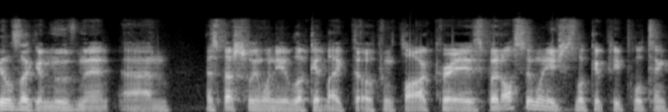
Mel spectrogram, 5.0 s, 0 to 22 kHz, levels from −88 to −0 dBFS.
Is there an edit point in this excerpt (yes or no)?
no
